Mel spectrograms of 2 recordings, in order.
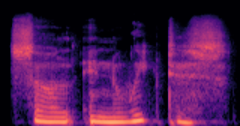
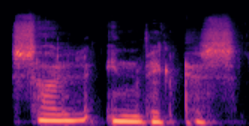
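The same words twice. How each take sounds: First: The name is said with classical Latin pronunciation. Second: The name is said with English pronunciation.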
